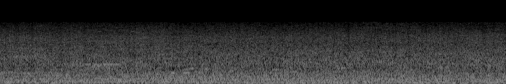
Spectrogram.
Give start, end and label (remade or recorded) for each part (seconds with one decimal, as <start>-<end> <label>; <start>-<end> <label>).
0.0-1.4 remade; 1.4-4.5 recorded; 4.5-5.1 remade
